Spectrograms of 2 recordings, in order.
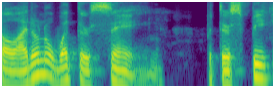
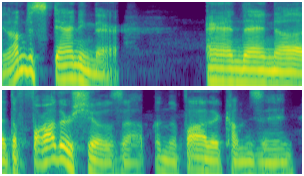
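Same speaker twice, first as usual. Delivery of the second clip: normal talking voice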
